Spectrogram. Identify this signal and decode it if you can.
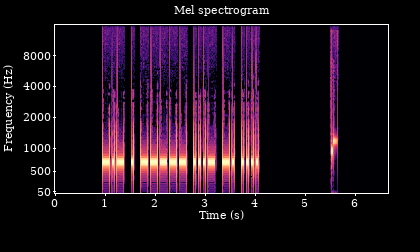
Morse code, heard as a keyed tone, about 25 wpm, 700 Hz. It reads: KE0VNH
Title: USA Call Signs 25wpm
